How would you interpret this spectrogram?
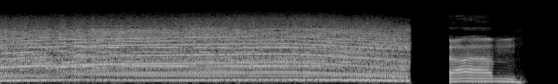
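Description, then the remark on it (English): A loud, harsh nuclear alert alarm sound effect, played from the sound buttons of a voice-changer app, blares as a steady, buzzing tone for about four seconds, breaks off briefly, then returns in a shorter wavering burst before cutting out. “No, it is Nuke Alert from the mix buttons.”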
